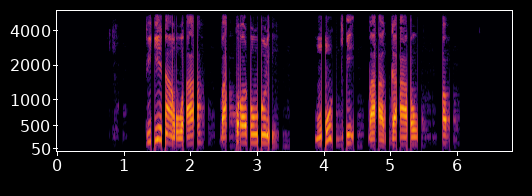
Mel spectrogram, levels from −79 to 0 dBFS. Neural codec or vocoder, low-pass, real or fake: none; 5.4 kHz; real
